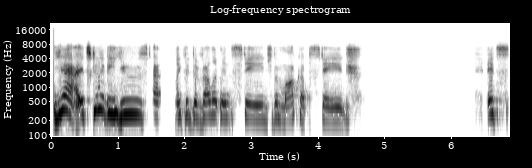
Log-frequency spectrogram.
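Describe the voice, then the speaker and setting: A woman's voice: fairly high pitch, dark tone, highs cut off. A woman co-hosting a casual podcast discussion, explaining her points emphatically and often checking with a tag question. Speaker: podcast co-host.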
